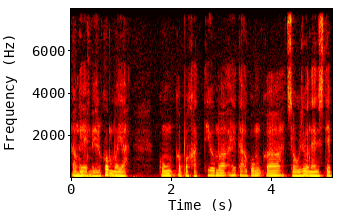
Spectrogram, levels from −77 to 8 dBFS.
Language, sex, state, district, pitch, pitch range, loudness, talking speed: Mizo, male, Mizoram, Aizawl, 105 Hz, 90-110 Hz, -19 LUFS, 220 wpm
